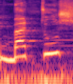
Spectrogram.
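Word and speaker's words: Bàttu: Des batous, voilà, parce voilà, que Maïmouna Touré vient de dire, ça se prononce, la grève des batous, chérie.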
